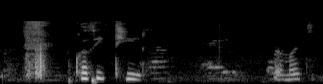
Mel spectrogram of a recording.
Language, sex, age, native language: Icelandic, female, 11, Icelandic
